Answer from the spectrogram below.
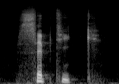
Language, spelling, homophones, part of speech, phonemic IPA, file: French, septique, sceptique, adjective, /sɛp.tik/, Fr-septique.ogg
- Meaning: 1. septic 2. infected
